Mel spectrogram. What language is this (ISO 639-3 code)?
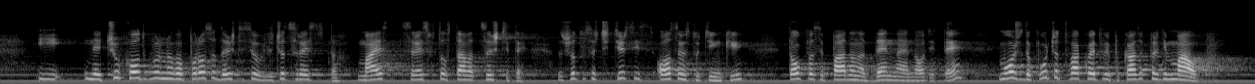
bul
